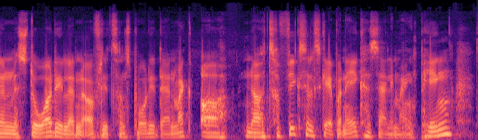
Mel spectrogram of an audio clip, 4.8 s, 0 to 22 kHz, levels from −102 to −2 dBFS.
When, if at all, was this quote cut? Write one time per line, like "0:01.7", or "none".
0:01.9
